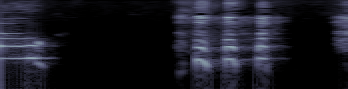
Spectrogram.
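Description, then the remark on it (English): A male dog whimpers: a short, high whine, a pause, then three quick whimpering yelps in a row and one more starting at the end, with no talking. “Adorable. Girl or boy? He's a boy. We got two of them.”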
